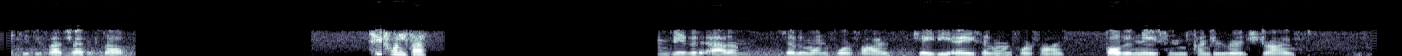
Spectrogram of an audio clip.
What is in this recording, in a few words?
Police Northeast District Disp, p25; Raleigh; wake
